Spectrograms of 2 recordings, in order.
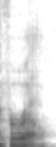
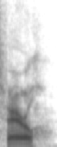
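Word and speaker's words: Farrell: or is it farell how do you pronounce her last name is it frell or farell I'm pretty sure it's frell ah imido is also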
